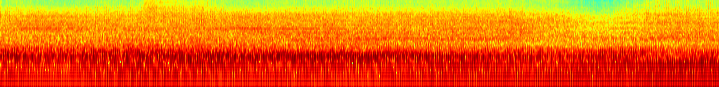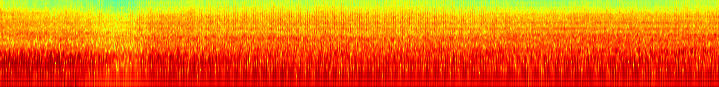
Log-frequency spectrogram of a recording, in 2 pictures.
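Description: A flail mower whirs as it chops through dry grass.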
